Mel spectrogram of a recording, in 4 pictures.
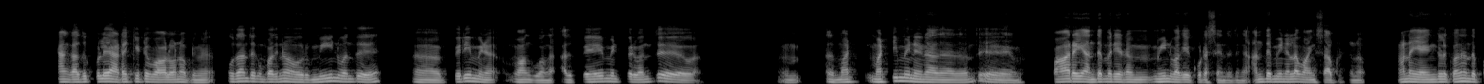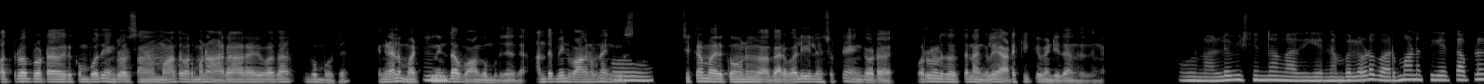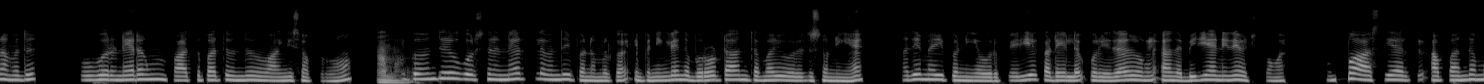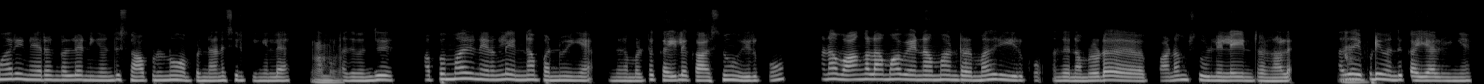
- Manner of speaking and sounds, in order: none
- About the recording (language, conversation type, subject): Tamil, podcast, மாற்றம் நடந்த காலத்தில் உங்கள் பணவரவு-செலவுகளை எப்படிச் சரிபார்த்து திட்டமிட்டீர்கள்?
